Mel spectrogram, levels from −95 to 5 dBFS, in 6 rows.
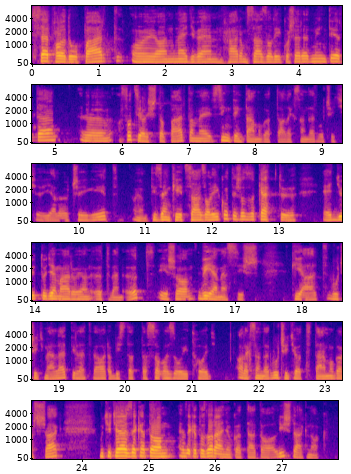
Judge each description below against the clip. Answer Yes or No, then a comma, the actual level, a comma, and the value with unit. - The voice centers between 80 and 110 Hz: No, low, 135 Hz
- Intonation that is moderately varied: Yes, average, 4.2 semitones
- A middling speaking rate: Yes, average, 120 wpm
